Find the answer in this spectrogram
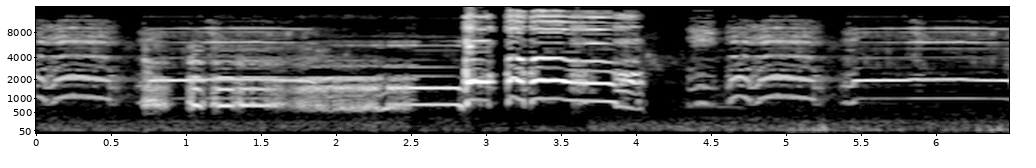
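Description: Several roosters crow over one another, giving long, strained, drawn-out notes that rise and then fall away, with one crow ending abruptly before others resume.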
